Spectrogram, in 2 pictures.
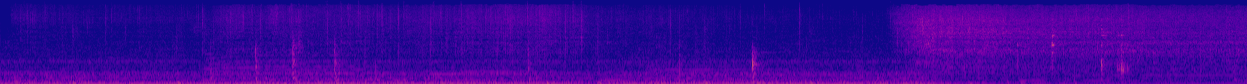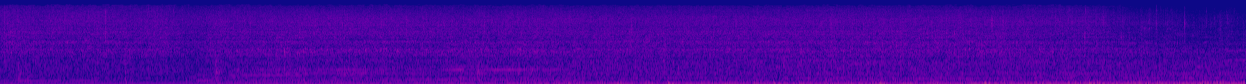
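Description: Chopped garlic and ginger sizzling in hot oil in a non-stick frying pan. About nine seconds in the sizzle jumps much louder as chicken, water chestnuts and bamboo shoots go into the pan, then it settles into steady stir-frying, with a wooden spatula clicking against the pan. A steady low hum runs underneath.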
